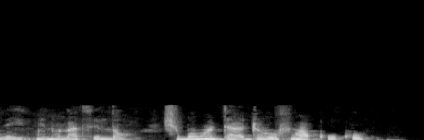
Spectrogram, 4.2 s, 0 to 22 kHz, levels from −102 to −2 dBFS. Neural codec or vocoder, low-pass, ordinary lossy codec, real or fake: codec, 16 kHz, 4 kbps, FreqCodec, larger model; 5.4 kHz; MP3, 32 kbps; fake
